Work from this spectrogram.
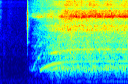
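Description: A hair dryer blasts lace dry, clicking on after a short silence, then spinning up into a loud, steady whooshing roar with a whining tone that holds close and constant to the end.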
